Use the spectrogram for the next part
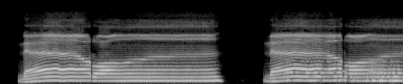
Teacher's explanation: di ro ini tidak dibaca ro tetapi didengungkan. Jadi ada bunyi eng.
